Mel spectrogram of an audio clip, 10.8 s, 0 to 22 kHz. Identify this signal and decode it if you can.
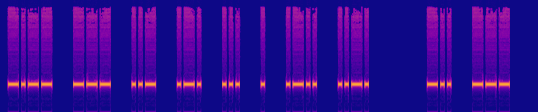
Morse code, heard as a keyed tone, about 18 wpm, spaced as for 12 wpm, 1000 Hz. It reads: YOURSELF DO
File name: qotdfiles / 12wpm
